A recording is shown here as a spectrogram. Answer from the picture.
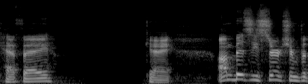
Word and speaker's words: jefe: Spanish, you say it like jefe?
